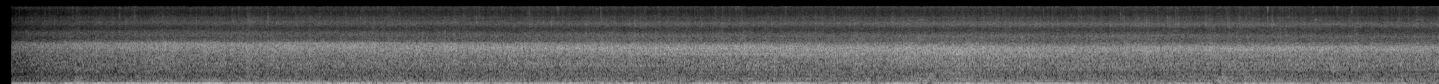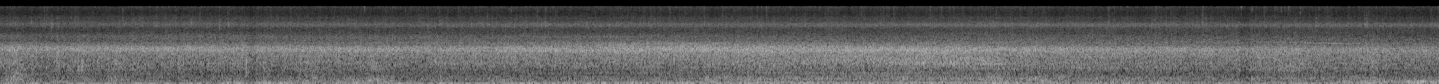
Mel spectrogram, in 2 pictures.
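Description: Steady rain falling: a constant loud hiss with no break. A low engine rumble from the stopped trucks sits under it through roughly the first third.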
